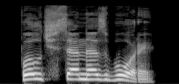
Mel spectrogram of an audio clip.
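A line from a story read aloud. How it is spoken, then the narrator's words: Warrior's dry stern announcement. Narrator (Russian): сухо и строго сообщил воин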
